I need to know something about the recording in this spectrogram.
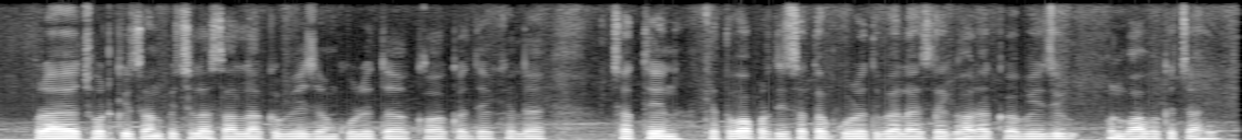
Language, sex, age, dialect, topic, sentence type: Maithili, male, 18-24, Angika, agriculture, question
